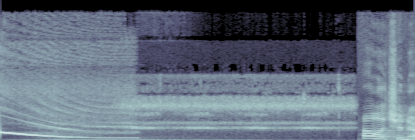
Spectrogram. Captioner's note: crickets noise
